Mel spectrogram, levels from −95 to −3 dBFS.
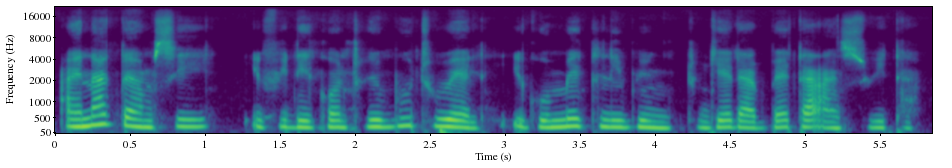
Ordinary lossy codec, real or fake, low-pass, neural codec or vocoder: none; fake; 19.8 kHz; autoencoder, 48 kHz, 128 numbers a frame, DAC-VAE, trained on Japanese speech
